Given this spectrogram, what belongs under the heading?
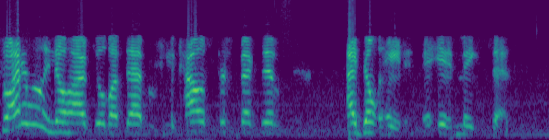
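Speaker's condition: No condition

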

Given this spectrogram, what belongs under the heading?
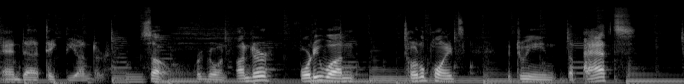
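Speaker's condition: No condition

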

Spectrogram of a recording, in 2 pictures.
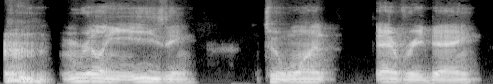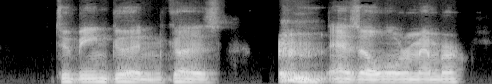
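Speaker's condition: ALS; hard to speak for long periods right now

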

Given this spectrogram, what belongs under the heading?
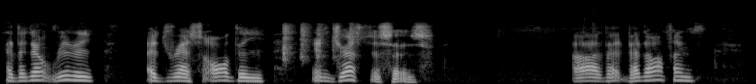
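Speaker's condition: Spinal muscular atrophy; spinal muscular atrophy from birth, muscle weakness, lifelong wheelchair use

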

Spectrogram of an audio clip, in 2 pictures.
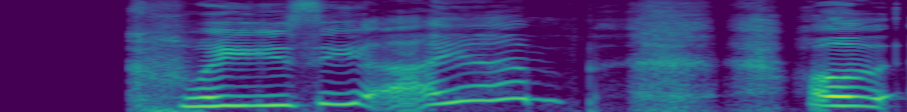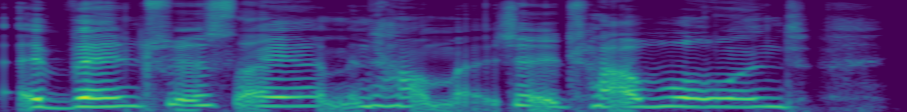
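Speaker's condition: Cerebral palsy, mild; voice affected

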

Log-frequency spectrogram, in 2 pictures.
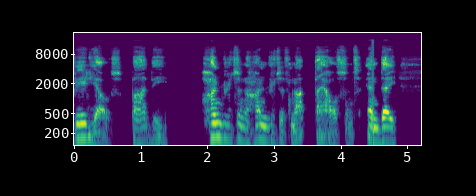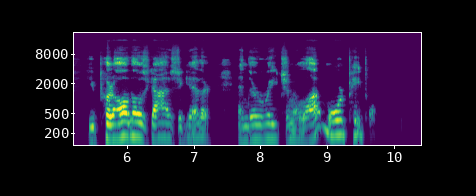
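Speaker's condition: Vocal cord surgery; including laser treatment

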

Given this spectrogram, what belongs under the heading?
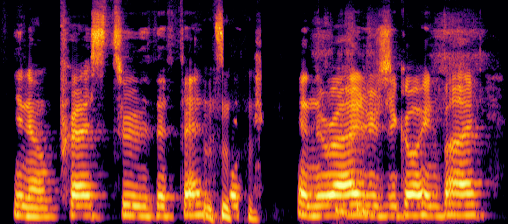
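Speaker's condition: Parkinson's; voice audibly affected now, earlier slowed speech, trouble speaking English some days, voice problems limit storytelling

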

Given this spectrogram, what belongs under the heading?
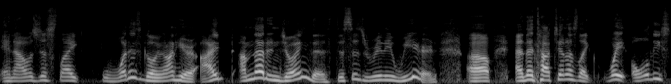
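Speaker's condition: No condition

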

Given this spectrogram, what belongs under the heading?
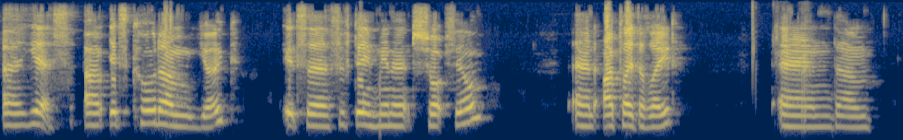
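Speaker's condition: Down syndrome

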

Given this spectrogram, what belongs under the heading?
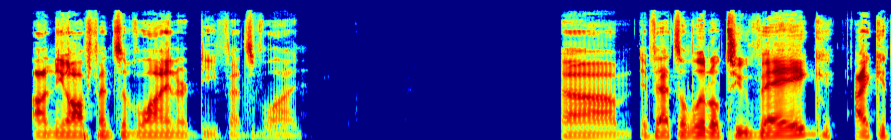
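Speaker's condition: No condition

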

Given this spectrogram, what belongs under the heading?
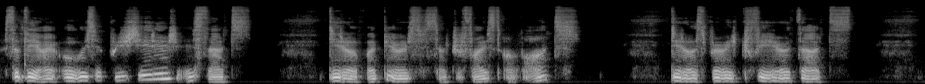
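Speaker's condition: Muscular dystrophy; uses wheelchair

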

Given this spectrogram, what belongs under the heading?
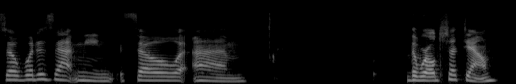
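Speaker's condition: No condition

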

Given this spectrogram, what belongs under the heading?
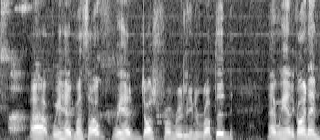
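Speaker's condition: Cerebral palsy; uses wheelchair

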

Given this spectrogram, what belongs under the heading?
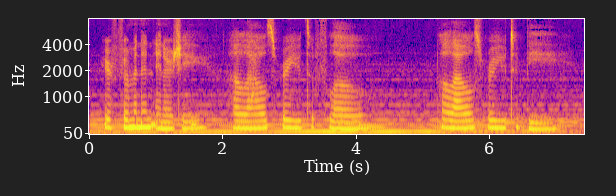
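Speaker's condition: No condition

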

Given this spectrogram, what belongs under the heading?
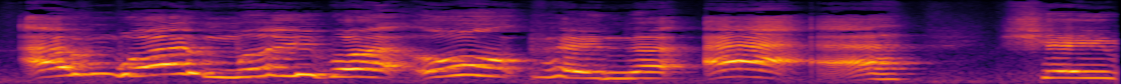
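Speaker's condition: Cerebral palsy

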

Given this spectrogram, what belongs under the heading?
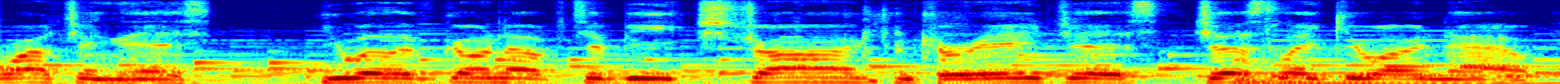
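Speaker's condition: ALS; progressive muscle weakness, healthy a year before, spread to whole body including voice within a year, later eye-gaze computer; muscles weakening, losing ability to walk, expects to need ventilator; losing ability to speak

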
